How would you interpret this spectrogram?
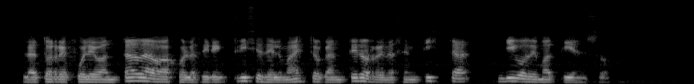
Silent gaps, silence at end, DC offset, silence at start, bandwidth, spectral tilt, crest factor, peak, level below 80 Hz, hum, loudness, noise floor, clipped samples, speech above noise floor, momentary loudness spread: none; 0.85 s; under 0.1%; 0.25 s; 16 kHz; -7 dB/octave; 18 dB; -16 dBFS; -74 dBFS; none; -33 LUFS; -73 dBFS; under 0.1%; 40 dB; 7 LU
